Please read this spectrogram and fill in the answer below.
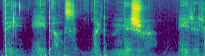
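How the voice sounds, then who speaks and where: A man whispers very slowly in a gentle tone against noticeable background noise. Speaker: ASMR creator. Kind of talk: story reading, ASMR. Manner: whispered, gentle.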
